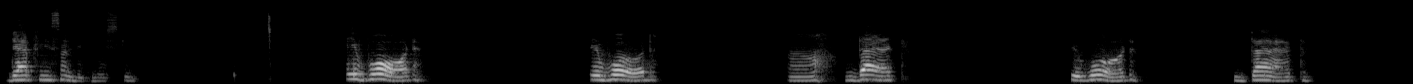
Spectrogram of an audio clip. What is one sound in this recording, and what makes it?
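A young man speaks calmly in short phrases, close to a microphone.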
